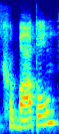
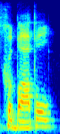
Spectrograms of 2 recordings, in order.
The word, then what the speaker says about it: Krabappel: Krabappel from The Simpsons was his secretary.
